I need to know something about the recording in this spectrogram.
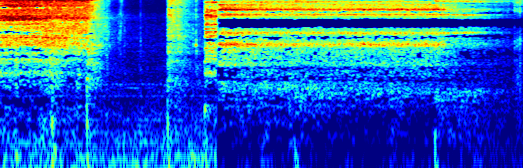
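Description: Compressed air hissing from the pneumatics of a bag-opening machine with vacuum suction cups and air cylinders. A loud hiss cuts off about a second in, a short burst of air comes at about two seconds, then a steadier, quieter hiss runs on and fades near the end.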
